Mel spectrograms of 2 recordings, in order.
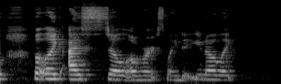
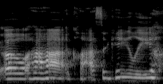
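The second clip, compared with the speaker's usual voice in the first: higher, brighter mock friend voice; amused friend; 4 semitones higher, 4 dB louder than usual. Friends used to Haley, teasing in a higher voice. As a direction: toss it off like an old friend used to her. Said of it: "they're like".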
